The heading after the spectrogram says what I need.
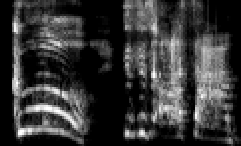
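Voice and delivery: put-on a kid gleefully cheering at the gore; excited kid. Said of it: "in the back, we hear".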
